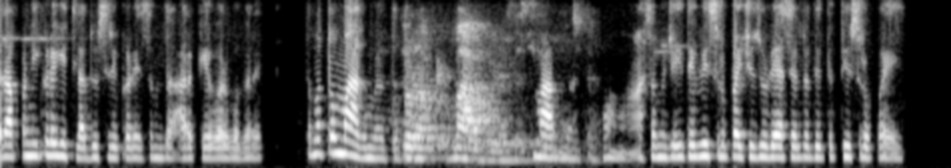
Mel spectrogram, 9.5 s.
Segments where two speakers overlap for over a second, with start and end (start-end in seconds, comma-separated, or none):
none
